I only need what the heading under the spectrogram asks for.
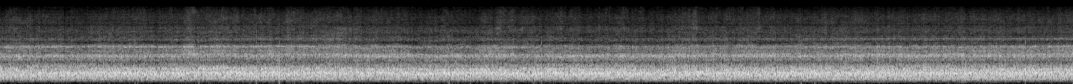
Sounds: blowtorch igniting

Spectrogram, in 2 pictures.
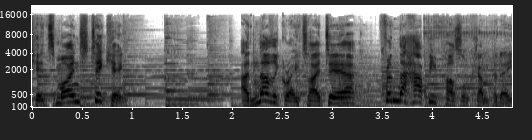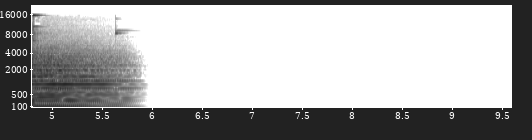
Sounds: speech
tick-tock
music

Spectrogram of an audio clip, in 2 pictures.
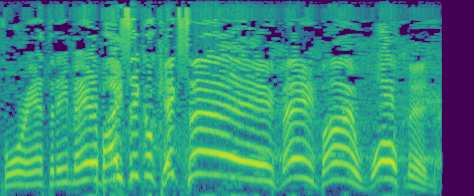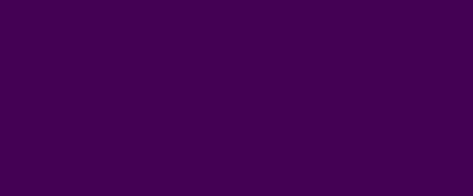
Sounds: speech

